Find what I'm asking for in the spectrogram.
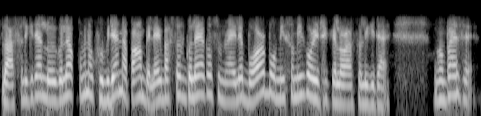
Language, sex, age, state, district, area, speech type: Assamese, female, 30-45, Assam, Charaideo, rural, conversation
